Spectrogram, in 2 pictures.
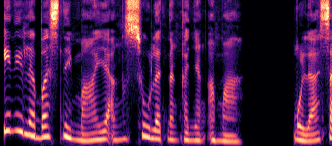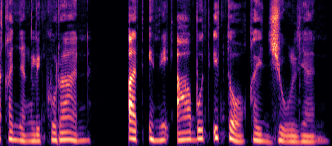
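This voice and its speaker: A woman narrates a scripted drama in a low voice with an animated melody. The sound is dry and close, suited to an audio story. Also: dry recording.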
